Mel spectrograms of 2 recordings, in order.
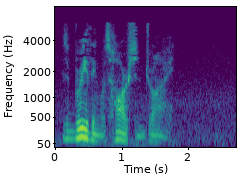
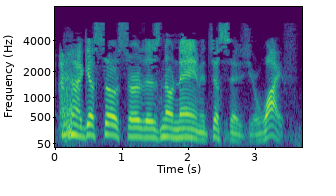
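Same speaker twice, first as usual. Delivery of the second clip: raised, louder voice through a door; posing as bellboy; 3 semitones higher, 5 dB louder, slower than usual. A narrator's reading. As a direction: answer up like hotel staff, slowing at the end.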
